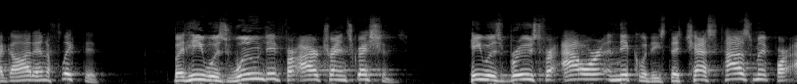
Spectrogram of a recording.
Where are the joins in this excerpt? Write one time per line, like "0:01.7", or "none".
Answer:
none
